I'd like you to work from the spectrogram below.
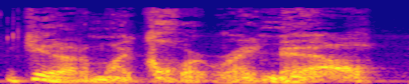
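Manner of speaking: low, slow, whispered menace; judge quote, hushed. Retold or imitated. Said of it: "and he's all".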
